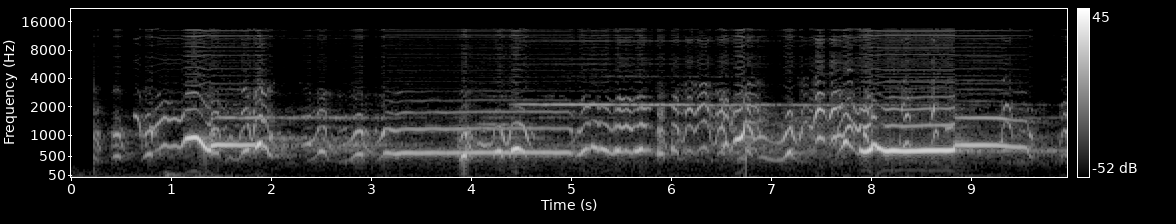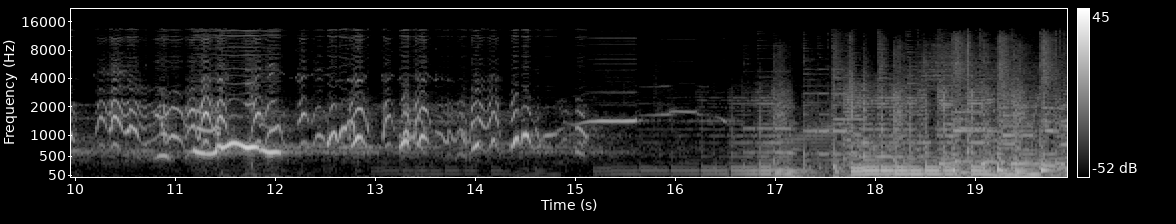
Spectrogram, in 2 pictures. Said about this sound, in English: Well, heading into a break, Dan, then let's listen to a group of coyotes howling.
